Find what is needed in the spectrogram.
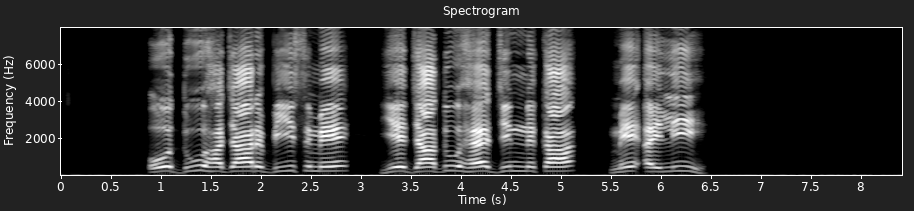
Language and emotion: Maithili, neutral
